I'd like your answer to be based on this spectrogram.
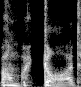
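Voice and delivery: play-acted fed-up, at-wits'-end, exasperated groan. Picturing the same companion's reaction: imitating an exasperated man. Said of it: "the just exasperated".

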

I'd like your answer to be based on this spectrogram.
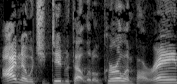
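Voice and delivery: normal talking voice

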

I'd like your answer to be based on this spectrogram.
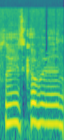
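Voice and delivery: acted-out begging in a very high voice. Acting out the odd tactics used to get them out, mock begging. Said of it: "It was like begging".

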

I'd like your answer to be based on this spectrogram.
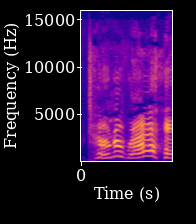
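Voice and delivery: shrill shout, very loud and very high. Retelling a reaction to people entering a flooded subway: retelling screaming at a phone. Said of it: "I'm just screaming at my phone".

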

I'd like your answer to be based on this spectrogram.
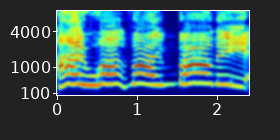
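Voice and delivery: very high-pitched, tearful fake crying and wailing. Retelling a scene where Bart pushes Lisa through a giant line, Lisa fake crying and screaming. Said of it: "and like screams and cries".

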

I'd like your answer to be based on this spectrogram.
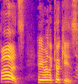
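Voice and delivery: calling out loud, high, at full voice. A narrator reads a character calling birds outside: shouting in a loud voice. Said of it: "He shouted in a loud voice".

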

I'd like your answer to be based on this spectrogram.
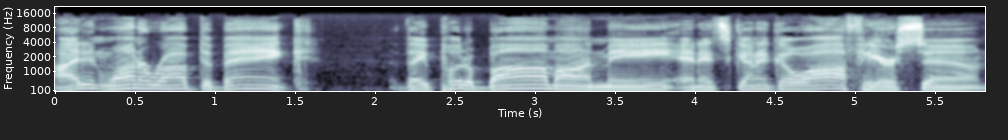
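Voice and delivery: very calm, slow, unhurried and completely composed. Retelling how a man with a bomb spoke to police: imitating a calm plea. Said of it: "And just very calmly".

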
